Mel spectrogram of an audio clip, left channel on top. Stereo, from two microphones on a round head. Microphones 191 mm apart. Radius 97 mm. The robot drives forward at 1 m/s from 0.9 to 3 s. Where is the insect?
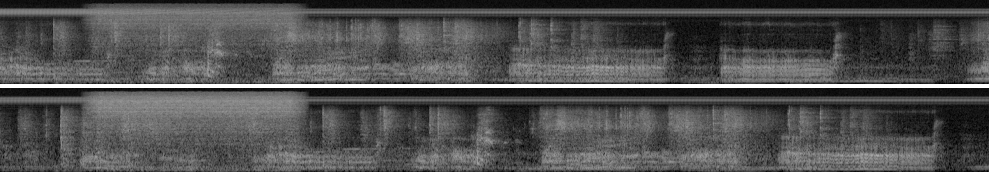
20° left (ahead or behind); by 9.9 s 10° left (ahead or behind).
